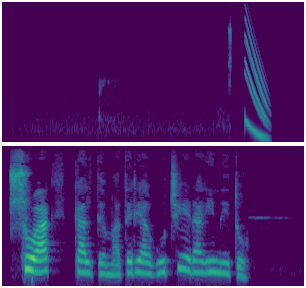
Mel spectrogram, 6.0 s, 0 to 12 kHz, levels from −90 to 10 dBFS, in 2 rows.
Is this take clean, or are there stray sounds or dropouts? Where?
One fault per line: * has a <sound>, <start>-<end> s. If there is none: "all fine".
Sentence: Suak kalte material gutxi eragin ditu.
* has a chirp, 2.4-2.7 s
